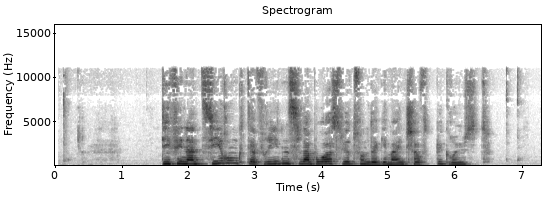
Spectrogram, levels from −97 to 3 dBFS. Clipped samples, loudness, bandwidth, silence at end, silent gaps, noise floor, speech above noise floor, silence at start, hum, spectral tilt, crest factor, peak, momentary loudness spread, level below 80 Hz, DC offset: under 0.1%; -17 LUFS; 11.5 kHz; 0.8 s; none; -67 dBFS; 51 dB; 1.6 s; none; -4.5 dB/octave; 16 dB; -2 dBFS; 12 LU; -66 dBFS; under 0.1%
